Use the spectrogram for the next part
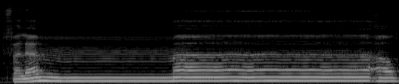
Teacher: the mim has a tashdid. So ghunna, 3 seconds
